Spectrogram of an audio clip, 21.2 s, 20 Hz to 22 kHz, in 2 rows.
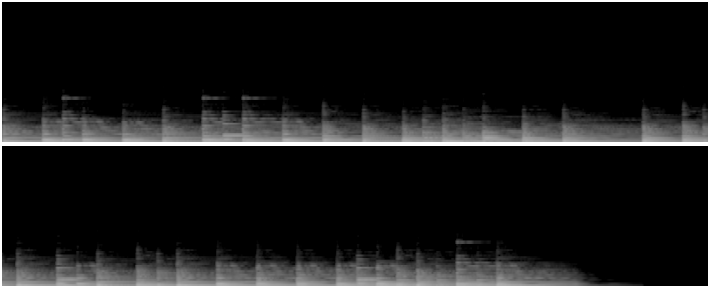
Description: Key: B-flat major Meter: 87.87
